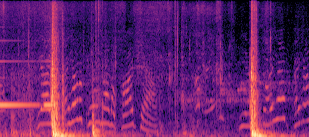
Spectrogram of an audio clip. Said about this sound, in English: Okay, um, let me get out of the car.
